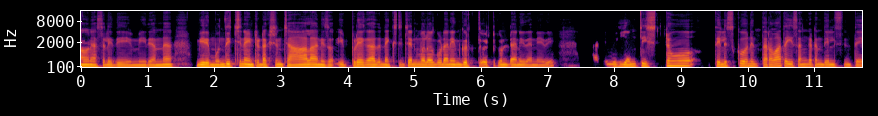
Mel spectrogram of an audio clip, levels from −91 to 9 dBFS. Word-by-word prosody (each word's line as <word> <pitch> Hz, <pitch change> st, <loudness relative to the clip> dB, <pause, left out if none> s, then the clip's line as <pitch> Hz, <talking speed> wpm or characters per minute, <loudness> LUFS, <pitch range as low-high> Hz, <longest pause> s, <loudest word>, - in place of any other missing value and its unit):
అవునసలిది 110 Hz, -1 st, +1 dB, 0.2 s
మీరన్న 105 Hz, +1 st, 0 dB, 0.5 s
మీరు 120 Hz, -1 st, +7 dB
ముందిచ్చిన 130 Hz, +3 st, +2 dB
ఇంట్రోడక్షన్ 120 Hz, +1 st, +1 dB
చాలా 115 Hz, +3 st, +3 dB
నిజం. 110 Hz, -1 st, -1 dB, 0.2 s
ఇప్పుడే 130 Hz, +4 st, 0 dB
గాదు 125 Hz, +1 st, +3 dB
నెక్స్ట్ 110 Hz, +2 st, -5 dB
జన్మలో 125 Hz, 0 st, +3 dB
గూడా 120 Hz, 0 st, +2 dB
నేను 120 Hz, 0 st, +3 dB
గుర్తుపెట్టుకుంటాను 115 Hz, -1 st, -1 dB
ఇదనేది. 105 Hz, +4 st, -5 dB, 0.7 s
అది -, -, -19 dB
మీకు 130 Hz, -1 st, -3 dB
ఎంతిష్టమో 150 Hz, +4 st, -1 dB, 0.5 s
తెలుసుకొని 140 Hz, +2 st, -1 dB, 0.2 s
తర్వాత 130 Hz, +4 st, 0 dB
ఈ -, -, -4 dB
సంఘటన 125 Hz, +1 st, -3 dB
తెలిసితే 115 Hz, -2 st, -4 dB
120 Hz, 120 wpm, -18 LUFS, 115-130 Hz, 0.7 s, మీరు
